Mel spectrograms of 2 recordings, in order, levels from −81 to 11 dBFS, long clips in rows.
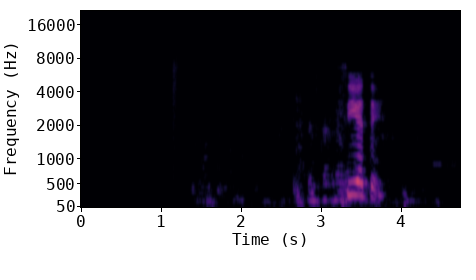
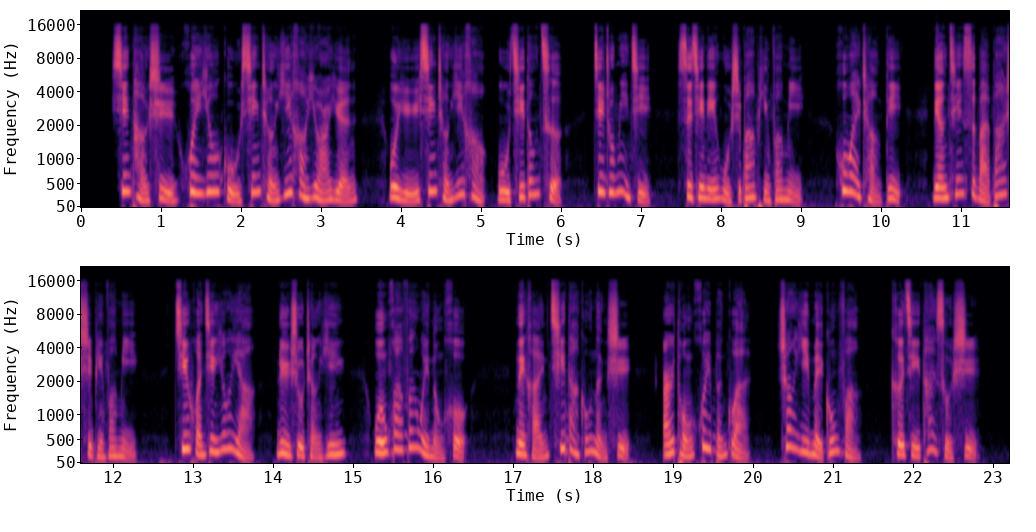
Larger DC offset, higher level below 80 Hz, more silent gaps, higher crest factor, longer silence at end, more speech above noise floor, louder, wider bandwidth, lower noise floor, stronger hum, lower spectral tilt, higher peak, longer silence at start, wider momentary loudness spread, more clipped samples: neither; second, -84 dBFS vs -42 dBFS; neither; first, 26 dB vs 18 dB; first, 0.95 s vs 0.45 s; second, 35 dB vs 40 dB; second, -38 LUFS vs -18 LUFS; second, 13 kHz vs 16 kHz; first, -75 dBFS vs -58 dBFS; neither; about the same, -4.5 dB/octave vs -4 dB/octave; second, -20 dBFS vs 0 dBFS; first, 2.7 s vs 0.4 s; first, 24 LU vs 10 LU; neither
